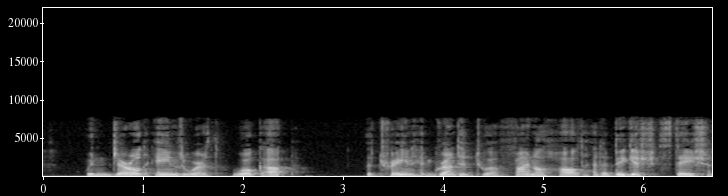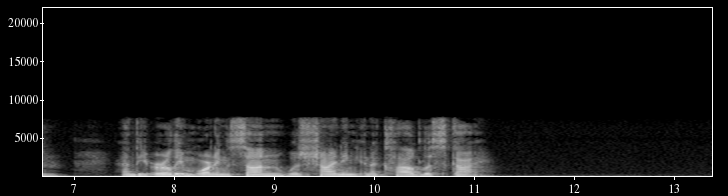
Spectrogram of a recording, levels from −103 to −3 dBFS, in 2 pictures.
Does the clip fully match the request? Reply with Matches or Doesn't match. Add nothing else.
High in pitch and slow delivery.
Doesn't match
